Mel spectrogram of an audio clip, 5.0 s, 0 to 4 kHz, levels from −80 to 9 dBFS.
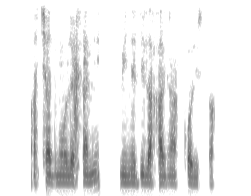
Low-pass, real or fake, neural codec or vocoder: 3.6 kHz; real; none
